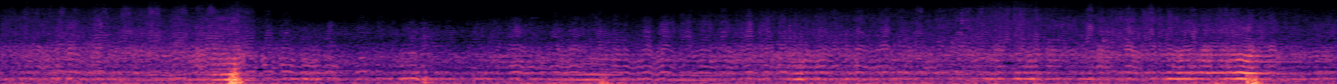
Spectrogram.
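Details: Continuous low hum of numerous bees, a dense droning buzz broken by a couple of sharper, louder passes as individual insects fly close by.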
